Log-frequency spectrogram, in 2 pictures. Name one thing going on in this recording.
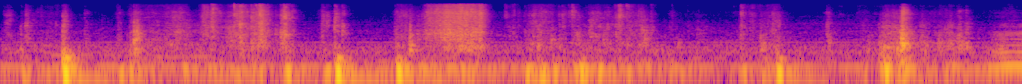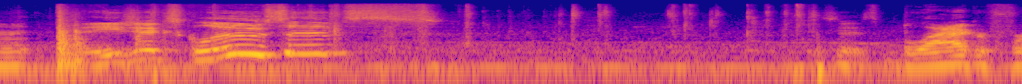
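Foil card packs rustle and crinkle as they are handled.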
